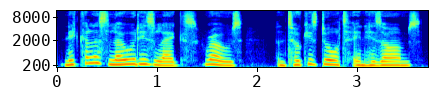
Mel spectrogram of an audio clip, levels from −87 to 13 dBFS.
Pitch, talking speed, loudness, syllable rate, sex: 240 Hz, 195 wpm, -16 LUFS, 5.3 syllables/s, female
